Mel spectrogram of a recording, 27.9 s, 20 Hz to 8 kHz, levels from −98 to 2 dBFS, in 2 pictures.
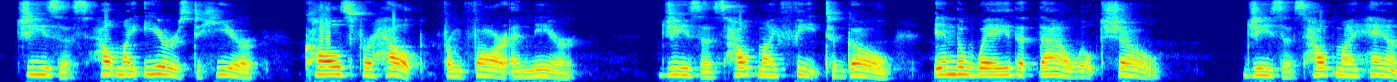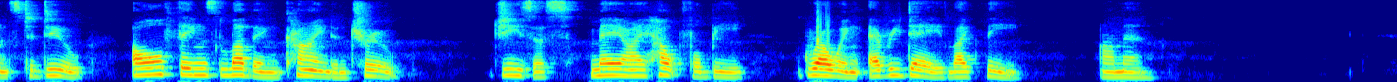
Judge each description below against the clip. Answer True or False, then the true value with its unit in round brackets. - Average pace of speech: False (105 wpm)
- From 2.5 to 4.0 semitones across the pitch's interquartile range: False (4.6 semitones)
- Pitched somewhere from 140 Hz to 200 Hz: True (190 Hz)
